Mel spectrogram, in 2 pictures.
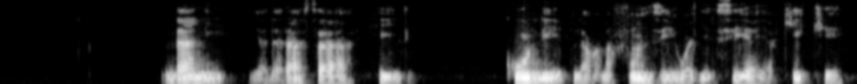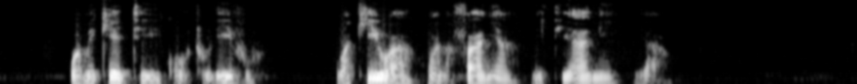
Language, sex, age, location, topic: Swahili, male, 36-49, Dar es Salaam, education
